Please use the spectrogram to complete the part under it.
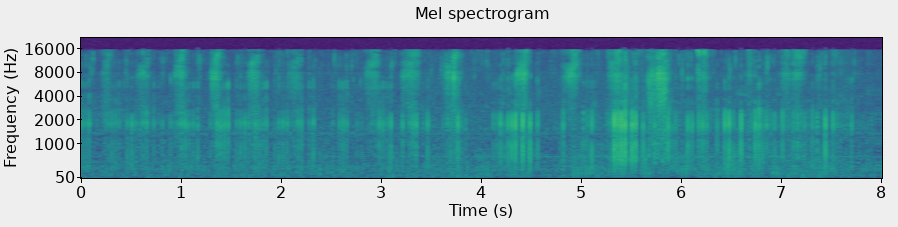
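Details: A kitten of 8.5 weeks purrs in a low pulsing rumble, interrupted by louder rustling and handling noises around the middle before the purr carries on.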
